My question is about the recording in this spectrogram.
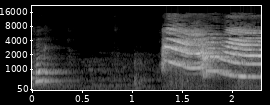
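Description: Alexandrine parakeet giving one loud, drawn-out call that slides down in pitch, starting a little past halfway.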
